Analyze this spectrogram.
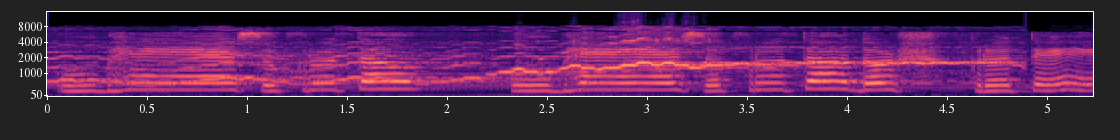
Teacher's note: ಎರಡನೇ ಚರಣದಲ್ಲಿ ಒಂದೇ ಒಂದು ಅಕ್ಷರದ ಮೇಲೆ ಆಘಾತ ದು ಮೇಲೆ ಬಂದಿದೆ ದುಷ್ಕೃತೆನಲ್ಲಿ ದು ಮೇಲೆ ಆಘಾತ ಮತ್ತೆಲ್ಲಿಯೂ ಆಘಾತ ಇಲ್ಲ ಉಭೆ ಸುಕೃತ ಉಭೆ ಸುಕೃತ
